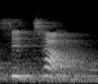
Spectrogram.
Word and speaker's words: शिक्षा: जैसे कि हम बोलते हैं ना शिक्षा, शिक्षा नहीं बोलते, क्योंकि आपका देखिए उसको बोलते हैं शिक्षा, आपके उच्चारण में क आना चाहिए, शुद्ध रूप यही होता है।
